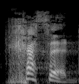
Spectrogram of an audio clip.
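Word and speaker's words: chesed (חסד): And the Old Testament was written in Hebrew, and that one word is pronounced chesed. You can clear your throat by saying that word.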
